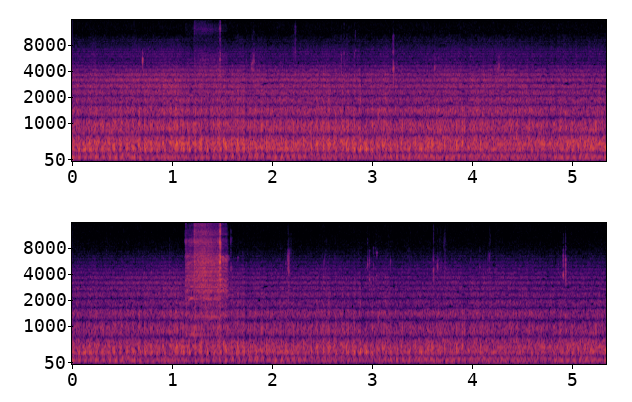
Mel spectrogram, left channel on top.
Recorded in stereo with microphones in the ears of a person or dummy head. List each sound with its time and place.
0.0 s a helicopter: 25° left (ahead or behind)
1.1 s a camera shutter: 55° right (ahead or behind)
